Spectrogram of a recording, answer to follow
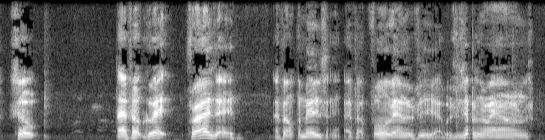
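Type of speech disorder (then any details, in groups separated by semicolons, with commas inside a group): Speech after glossectomy; tongue cancer glossectomy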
